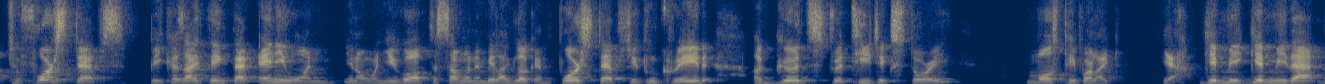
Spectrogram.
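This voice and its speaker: A man from Chile, a storytelling coach, explaining his method with energy in a podcast interview, often repeating words as he starts a phrase. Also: a little high.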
